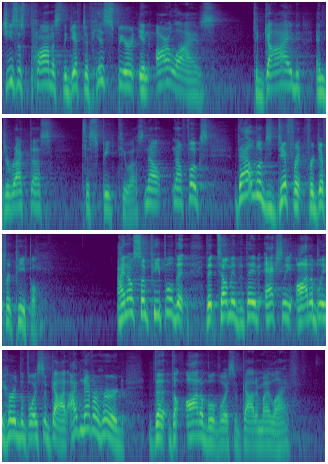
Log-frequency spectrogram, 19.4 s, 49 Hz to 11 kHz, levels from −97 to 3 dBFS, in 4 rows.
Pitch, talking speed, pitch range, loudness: 165 Hz, 175 wpm, 145-195 Hz, -27 LUFS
